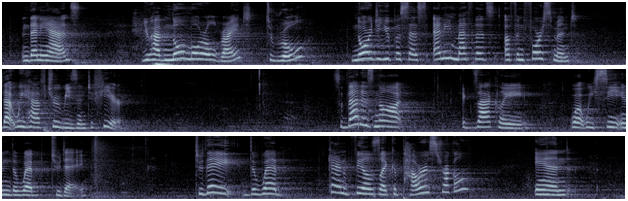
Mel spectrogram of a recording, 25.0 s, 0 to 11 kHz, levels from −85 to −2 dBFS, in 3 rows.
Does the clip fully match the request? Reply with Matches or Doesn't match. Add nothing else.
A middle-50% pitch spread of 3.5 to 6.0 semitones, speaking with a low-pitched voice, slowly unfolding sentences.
Doesn't match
